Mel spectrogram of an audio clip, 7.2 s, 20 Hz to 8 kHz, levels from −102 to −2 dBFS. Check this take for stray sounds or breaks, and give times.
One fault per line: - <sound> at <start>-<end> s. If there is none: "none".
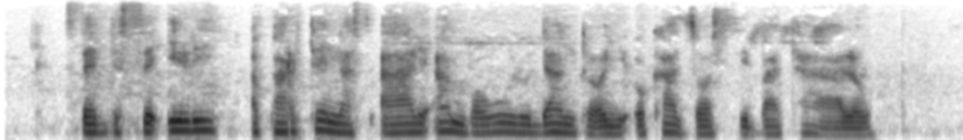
none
